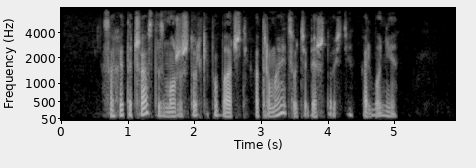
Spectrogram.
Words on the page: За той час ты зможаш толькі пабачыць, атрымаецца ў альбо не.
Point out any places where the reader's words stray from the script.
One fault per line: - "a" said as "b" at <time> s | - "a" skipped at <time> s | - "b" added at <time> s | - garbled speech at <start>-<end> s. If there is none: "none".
- "той" said as "гэты" at 0.8 s
- "цябе штосьці" added at 3.7 s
